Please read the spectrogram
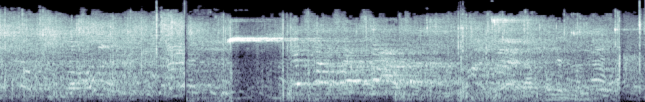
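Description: Basketball game in a sports hall: a ball bouncing on the court and players and spectators calling out, echoing in the hall. A brief, steady, high whistle sounds about two and a half seconds in.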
